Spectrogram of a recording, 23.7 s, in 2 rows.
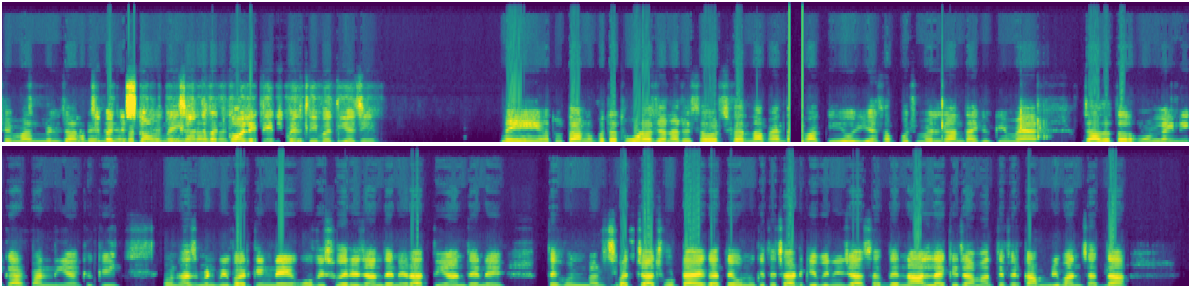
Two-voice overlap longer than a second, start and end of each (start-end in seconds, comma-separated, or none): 0.8-2.5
